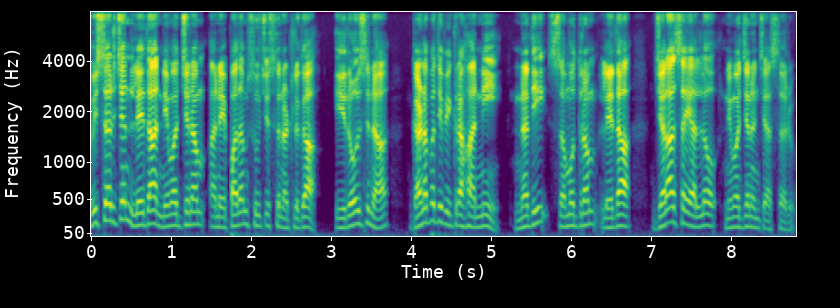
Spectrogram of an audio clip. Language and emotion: Telugu, neutral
